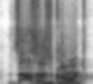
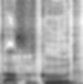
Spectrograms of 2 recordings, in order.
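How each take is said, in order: First: It is said in an angry, shouting way. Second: It is said in a calm, relaxed way. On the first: "a really, really angry German" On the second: "a really, really calm German"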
